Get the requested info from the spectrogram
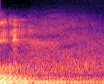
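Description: Road traffic: a passing vehicle's low rumble and tyre noise, fading away.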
